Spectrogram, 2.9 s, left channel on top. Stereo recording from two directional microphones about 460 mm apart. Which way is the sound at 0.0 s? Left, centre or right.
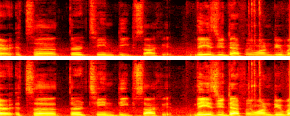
Centre.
